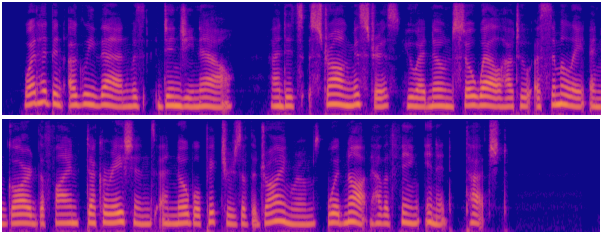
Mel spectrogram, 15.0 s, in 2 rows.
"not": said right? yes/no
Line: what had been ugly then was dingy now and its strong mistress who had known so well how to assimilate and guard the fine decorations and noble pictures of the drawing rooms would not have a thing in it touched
yes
